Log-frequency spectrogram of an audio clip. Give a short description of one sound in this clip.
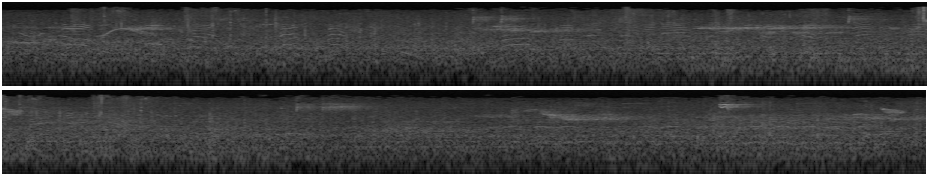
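Footsteps tap on stone pavement.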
